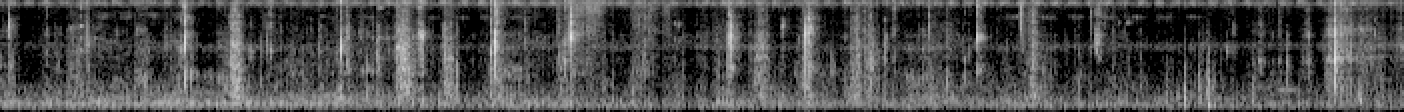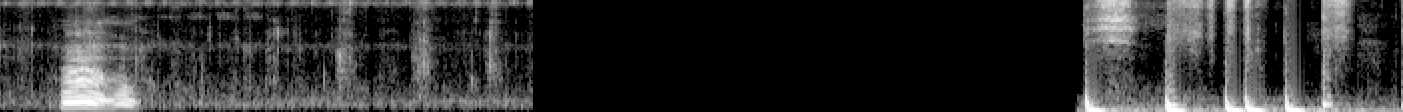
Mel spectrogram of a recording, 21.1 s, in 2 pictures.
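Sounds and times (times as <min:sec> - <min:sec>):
crunchy chewing: 0:00.0 - 0:14.6.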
